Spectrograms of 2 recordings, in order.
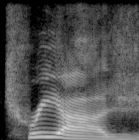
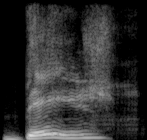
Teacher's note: it has that voiced sh sound at the end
